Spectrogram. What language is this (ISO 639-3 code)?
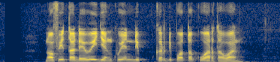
sun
